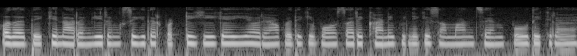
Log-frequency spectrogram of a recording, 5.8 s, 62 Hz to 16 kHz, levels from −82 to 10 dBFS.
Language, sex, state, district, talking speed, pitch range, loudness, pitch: Hindi, female, Chhattisgarh, Sukma, 260 wpm, 205-220 Hz, -18 LUFS, 215 Hz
